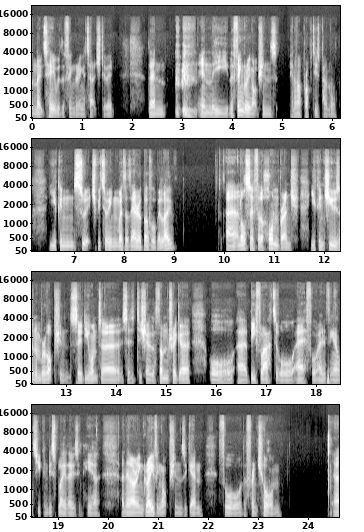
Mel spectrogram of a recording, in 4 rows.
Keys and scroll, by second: 20.2 shift+super+e.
